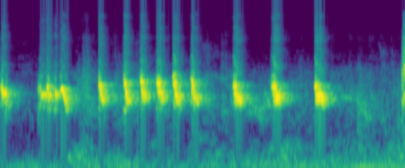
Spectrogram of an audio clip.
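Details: Lively lesser green leafbird in town, pouring out rapid repeated chirps in a quick rhythmic series that slows toward the end, with faint low background hum.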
